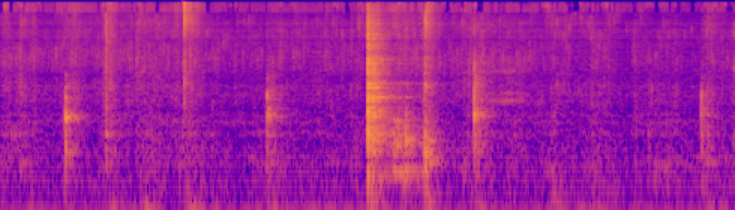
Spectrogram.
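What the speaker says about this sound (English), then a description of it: "now we'll just add the meatballs" Meatballs dropped into gravy in a pan for Swedish meatballs, with several sharp spoon-and-pan knocks and splashes, the loudest burst near the middle, over a low steady simmer.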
